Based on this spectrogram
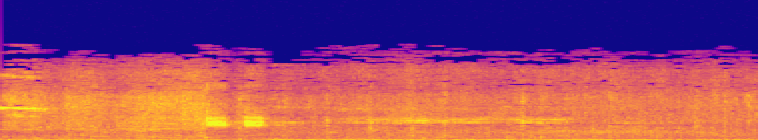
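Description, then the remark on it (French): A Royal Enfield motorcycle engine rumbles loud with a steady low throb in a busy bazaar street, set against street noise and a murmur of voices. “Il y a une moto Enfield là.”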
